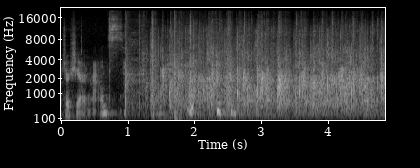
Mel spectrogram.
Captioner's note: applause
